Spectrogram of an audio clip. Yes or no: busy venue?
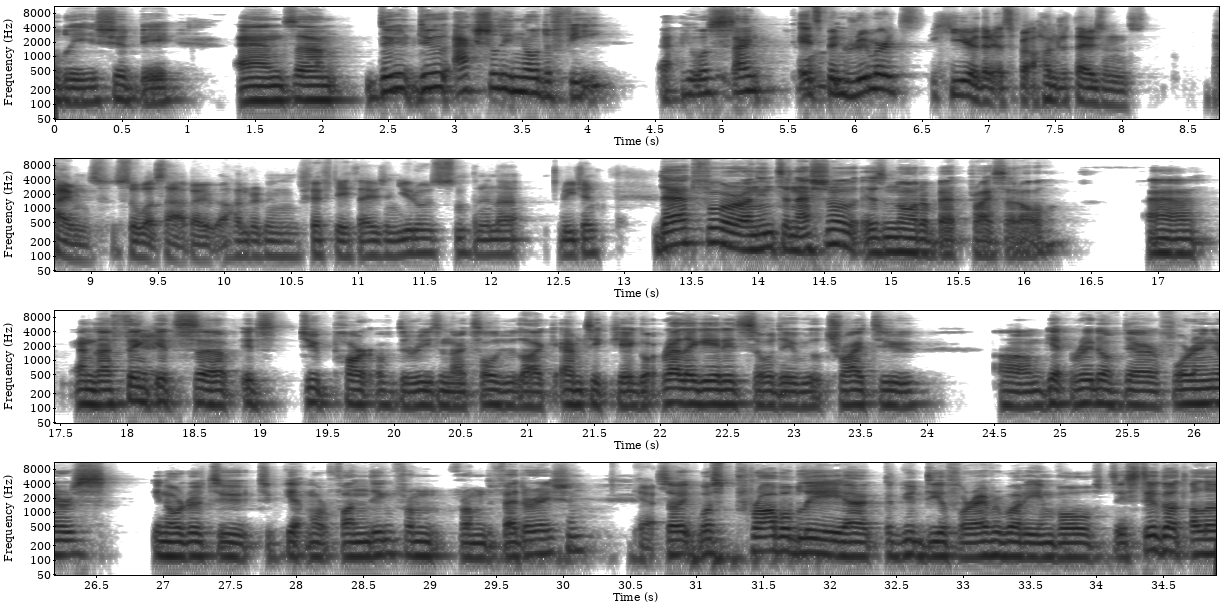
no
